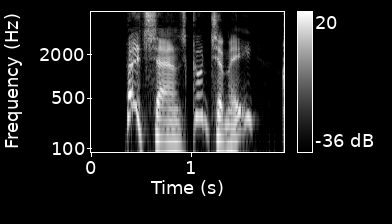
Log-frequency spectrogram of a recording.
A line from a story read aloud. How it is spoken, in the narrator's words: cried Sam Merton with a grin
